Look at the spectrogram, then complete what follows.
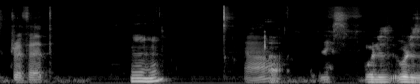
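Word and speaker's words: Привет: pretty much the same how do you pronounce it in Bulgarian uh privet oh privet PR without uh Accent on the the E uh so Russian is like privet and then yeah yeah and Bulgarian is privet nice what do what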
